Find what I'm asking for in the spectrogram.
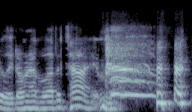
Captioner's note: laughs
